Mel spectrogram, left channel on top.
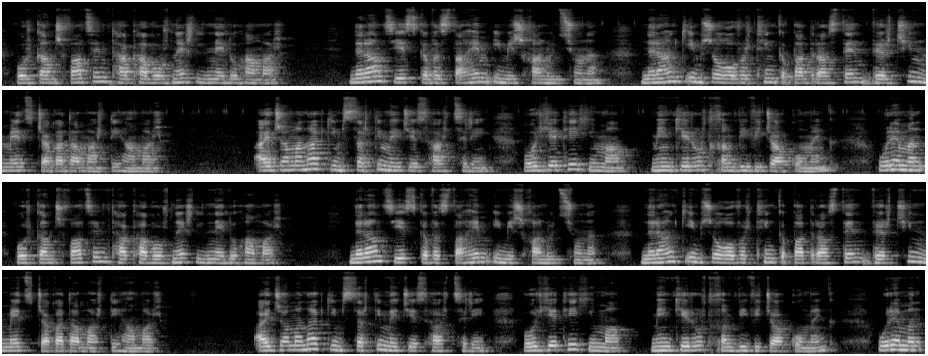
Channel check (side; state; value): both; normal; correlation 0.60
